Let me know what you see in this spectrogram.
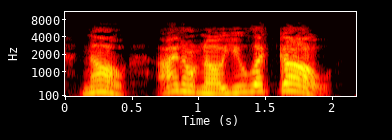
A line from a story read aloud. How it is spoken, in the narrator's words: He writhed back, yelling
